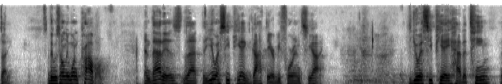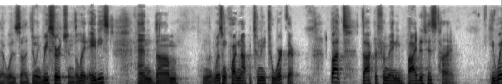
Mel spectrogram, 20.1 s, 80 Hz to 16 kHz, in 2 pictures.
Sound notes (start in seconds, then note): 6.9 laughter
